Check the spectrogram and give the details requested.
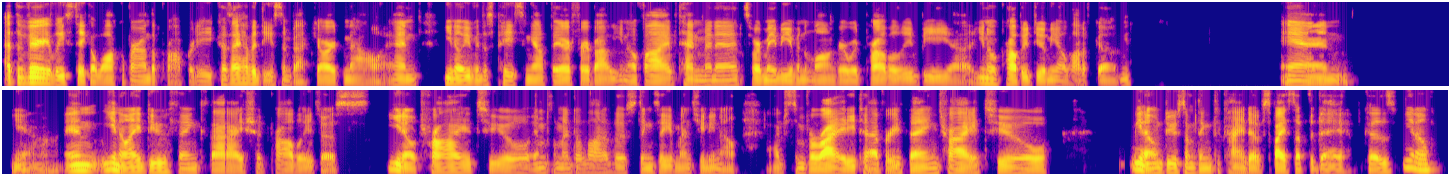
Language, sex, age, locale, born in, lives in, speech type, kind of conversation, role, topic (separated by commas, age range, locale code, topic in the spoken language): English, male, 25-29, en-US, United States, United States, conversation, advice, user, How can I make my daily routine more exciting and varied?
